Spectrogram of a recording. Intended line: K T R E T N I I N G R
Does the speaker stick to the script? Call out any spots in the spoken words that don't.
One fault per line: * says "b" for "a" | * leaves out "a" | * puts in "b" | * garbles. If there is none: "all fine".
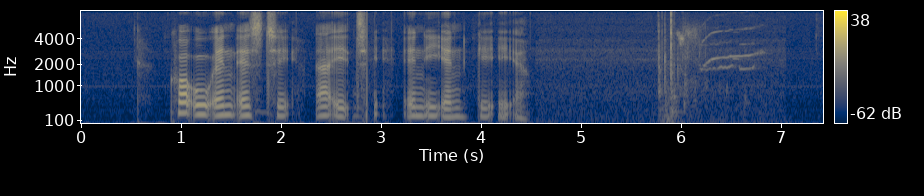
* puts in "U N S"
* leaves out "I"
* puts in "E"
